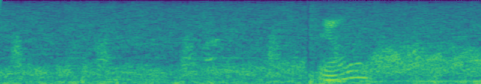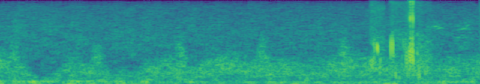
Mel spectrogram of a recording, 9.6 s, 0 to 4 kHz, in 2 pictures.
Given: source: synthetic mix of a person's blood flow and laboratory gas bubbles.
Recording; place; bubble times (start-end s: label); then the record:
Doppler ultrasound of blood flow; subclavian vein
8.50-8.65 s: bubbles
8.69-9.12 s: bubbles
From the record:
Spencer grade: 1 (occasional bubble signal discernible with the cardiac motion signal, with majority of cardiac periods free of bubbles); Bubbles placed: anywhere in the cardiac cycle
